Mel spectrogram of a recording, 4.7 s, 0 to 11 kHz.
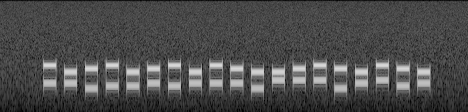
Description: DTMF, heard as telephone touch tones, dialled by machine, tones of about 130 ms. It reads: 97264867981*0#27#57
